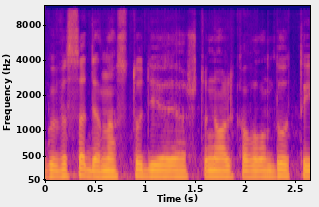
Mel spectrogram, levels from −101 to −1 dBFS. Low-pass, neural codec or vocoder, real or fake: 10.8 kHz; codec, 24 kHz, 3.1 kbps, DualCodec; fake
